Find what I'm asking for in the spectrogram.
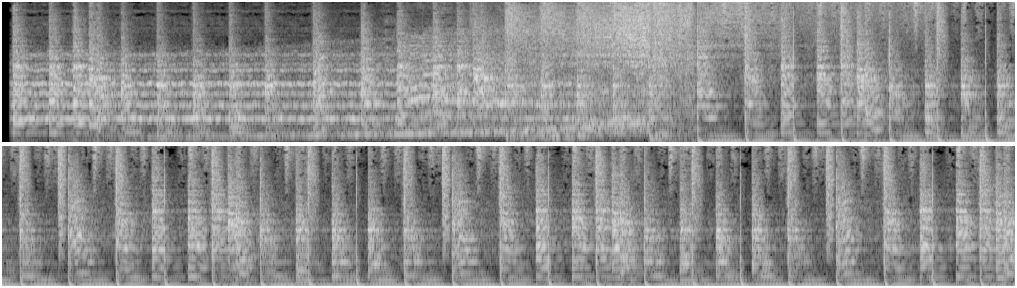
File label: best norwegian tune ringtone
